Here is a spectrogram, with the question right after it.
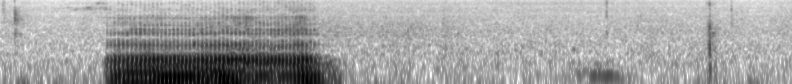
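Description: A French Bulldog puppy gives one loud, deep, rattling snore lasting about a second.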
